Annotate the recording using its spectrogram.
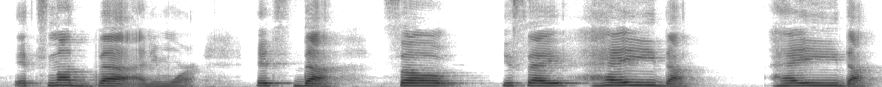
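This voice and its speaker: A woman's voice: medium pitch, a little mellow. A woman from Lebanon with a Lebanese accent, teaching a beginner language lesson, patiently explaining and repeating words for learners to copy. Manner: addresses viewers as "guys". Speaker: Arabic teacher.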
